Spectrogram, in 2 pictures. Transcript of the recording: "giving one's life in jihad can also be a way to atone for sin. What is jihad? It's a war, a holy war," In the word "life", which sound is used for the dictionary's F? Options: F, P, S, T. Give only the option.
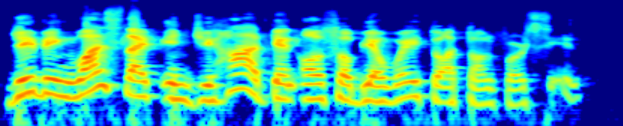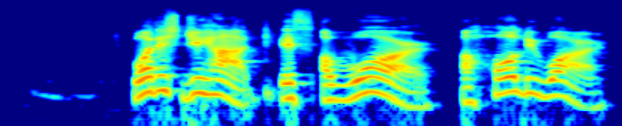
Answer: P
